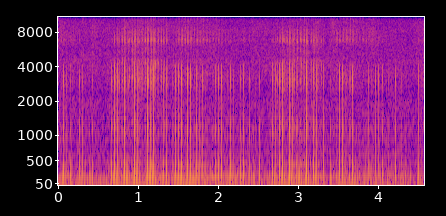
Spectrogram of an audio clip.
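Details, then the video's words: Domestic cat purring close up indoors: a steady, rough, buzzing rumble that pulses with each breath, swelling and fading in roughly half-second bursts. "Sleeping with Purring Cat in Your Arm | Rain Sounds, Cat's Purr"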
